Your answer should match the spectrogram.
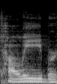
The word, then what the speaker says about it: Tlaib: That's why that Islamic traitor Tlaib, or whatever her name is, it's spelled T-L-A-I-B, Tlaib, but they say it differently. They say like Talib or something. She ought to just correct the spelling. That way we can pronounce it T-I-L-A-B, you know.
